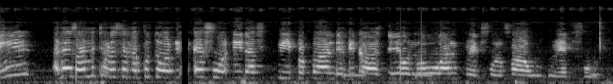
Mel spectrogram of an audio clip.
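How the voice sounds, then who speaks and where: Against music in the background, a woman with a Jamaican accent uses a raised, projected voice at a fairly quick pace, her pitch swinging very widely. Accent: Jamaican Patois-inflected English. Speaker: live-stream vlogger. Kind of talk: casual live-stream chat.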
